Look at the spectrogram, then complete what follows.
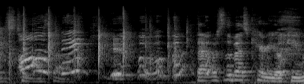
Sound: applause

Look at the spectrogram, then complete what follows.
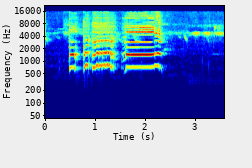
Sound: crowing of Rooster

